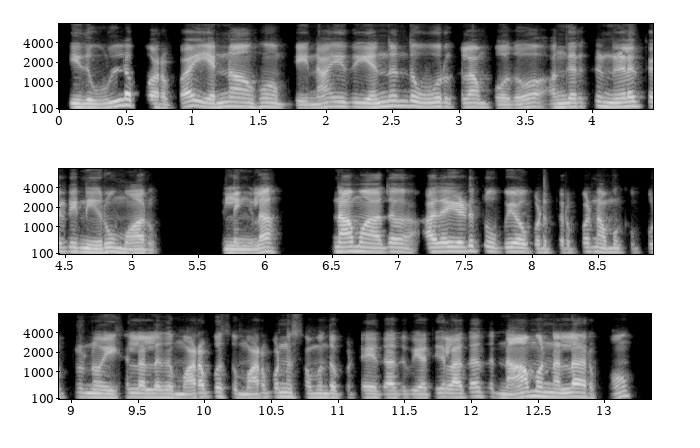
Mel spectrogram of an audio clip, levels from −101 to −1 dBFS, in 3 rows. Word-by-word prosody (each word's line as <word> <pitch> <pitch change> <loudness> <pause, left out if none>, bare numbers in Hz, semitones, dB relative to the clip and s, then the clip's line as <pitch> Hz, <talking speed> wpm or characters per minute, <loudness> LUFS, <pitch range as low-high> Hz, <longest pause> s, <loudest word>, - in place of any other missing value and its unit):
இது 125 0 +2
உள்ள 165 +8 +1
போறப்ப, 120 -3 -3 0.2
என்ன 140 +3 -2
ஆகும்? 140 0 -2
அப்பிடின்னா, 115 +1 -2
இது 145 -1 -5
எந்த 155 +5 +1
எந்த 170 - -1
ஊருக்குலாம் 140 -3 -2
போதோ, 110 +2 -2 0.2
அங்க 130 +2 0
இருக்கிற 145 +3 -6
நிலத்தடி 155 0 +1
நீரும் 130 +1 +1
மாறும். 115 -3 0 0.5
இல்லேங்களா! 115 +4 +4 0.5
நாம 155 0 +6
அத 140 +2 -2 0.3
அதை 150 +1 +4
எடுத்து 170 +1 -2
உபயோகப்படுத்துறப்ப, 135 -2 -2
நமக்கு 130 -1 -4
புற்றுநோய்கள், 135 0 -1
அல்லது 125 -1 0
மரபு 140 +5 +1
ச 120 - -7
மரபணு 140 +4 -2
சம்மந்தப்பட்ட 125 -1 -5
ஏதாவது 120 0 -1
வியாதிகள் 130 +3 0
அதாவது 150 +1 -5
நாம 155 +5 +4
நல்லா 145 +2 +4
இருப்போம். 165 - -7
135 Hz, 155 wpm, -23 LUFS, 125-150 Hz, 0.5 s, நாம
